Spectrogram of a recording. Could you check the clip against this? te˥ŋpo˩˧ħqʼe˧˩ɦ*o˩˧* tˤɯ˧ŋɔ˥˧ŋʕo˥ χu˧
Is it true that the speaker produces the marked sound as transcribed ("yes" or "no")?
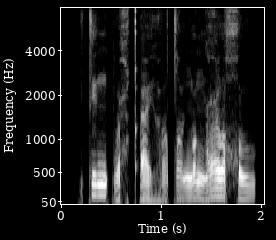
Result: yes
